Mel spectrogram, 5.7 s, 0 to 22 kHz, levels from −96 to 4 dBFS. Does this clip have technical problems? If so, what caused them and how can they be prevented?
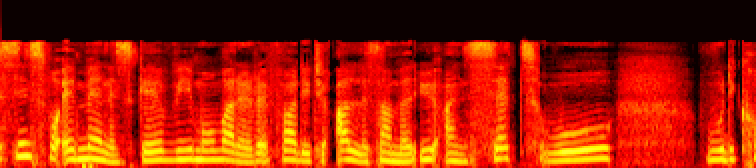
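Yes. Throughout the speech, nothing is present above 7.6 kHz, so sibilants and breath lose their top end, and codec damage is plainly audible in what remains. The likely cause is AAC compression: AAC-LC splits each frame into frequency lines and spends its bits where a hearing model predicts they matter most, and the hard ceiling at 7.6 kHz points to a low bitrate of about 24 kbps. To prevent it, record and deliver at 96 kbps or more, or keep a lossless copy.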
